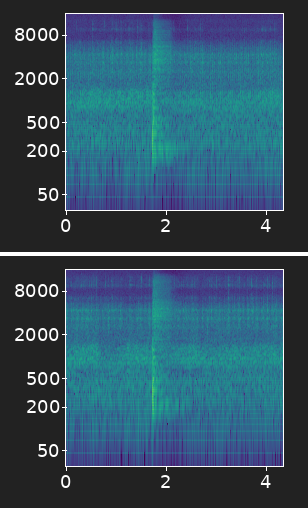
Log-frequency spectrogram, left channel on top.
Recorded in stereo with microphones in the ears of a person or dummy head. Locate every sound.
1.7 s a snare drum: 15° right (ahead or behind), 2.5 m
